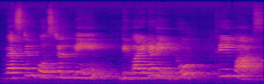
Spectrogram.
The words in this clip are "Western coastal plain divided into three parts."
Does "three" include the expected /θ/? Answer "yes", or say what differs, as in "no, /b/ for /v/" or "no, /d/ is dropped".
no, /t/ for /θ/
